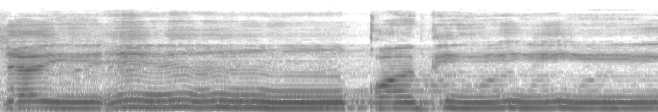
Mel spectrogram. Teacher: رائے ساکنہ سے پہلے یا ساکن ہو تو رائے ساکنہ ہر حال میں باریک پڑھی جاتی ہے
